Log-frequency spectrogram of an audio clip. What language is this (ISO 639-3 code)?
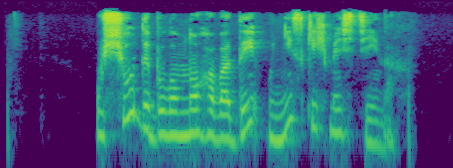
bel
